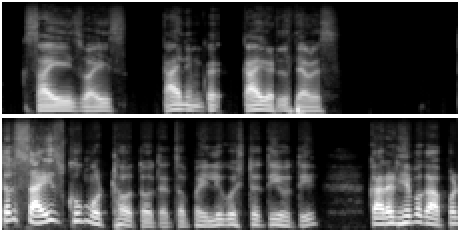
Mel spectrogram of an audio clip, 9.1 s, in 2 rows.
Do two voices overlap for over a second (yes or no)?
no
